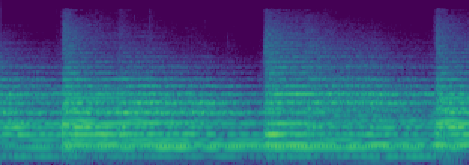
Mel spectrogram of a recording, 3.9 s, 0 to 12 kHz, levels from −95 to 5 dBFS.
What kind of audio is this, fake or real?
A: real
